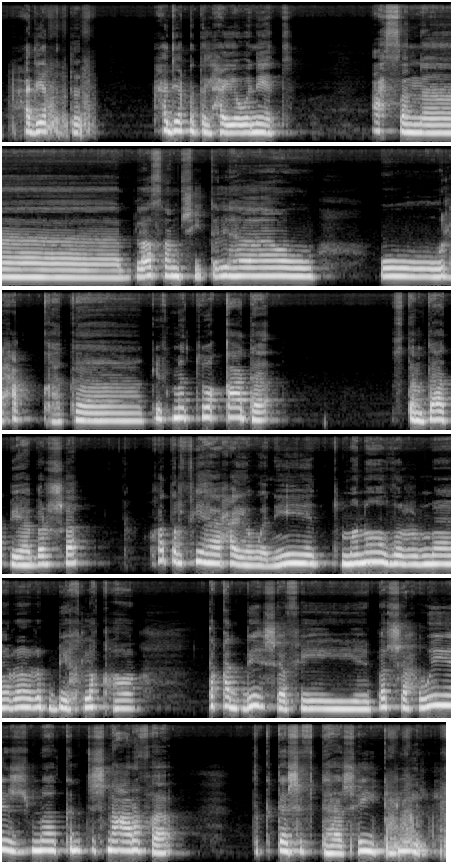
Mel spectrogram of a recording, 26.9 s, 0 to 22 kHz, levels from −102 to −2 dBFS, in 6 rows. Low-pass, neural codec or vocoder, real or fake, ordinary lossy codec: 19.8 kHz; none; real; none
